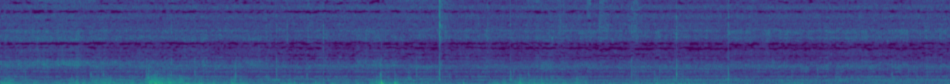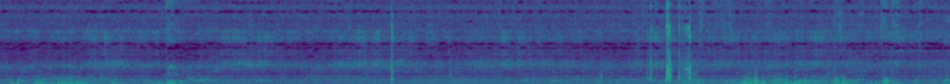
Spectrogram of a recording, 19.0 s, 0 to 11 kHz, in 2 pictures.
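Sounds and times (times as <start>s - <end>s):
wind buffeting microphone: 0.0s - 14.5s, 15.2s - 19.0s
people chattering: 0.0s - 19.0s.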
